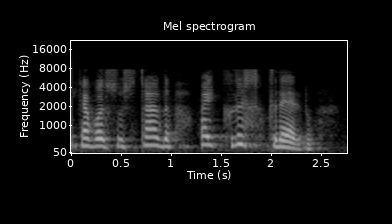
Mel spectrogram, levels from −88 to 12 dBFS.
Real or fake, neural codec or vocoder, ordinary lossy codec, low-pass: fake; codec, 16 kHz, 1 kbps, FunCodec, trained on Chinese and English, 50 frames a second; none; none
